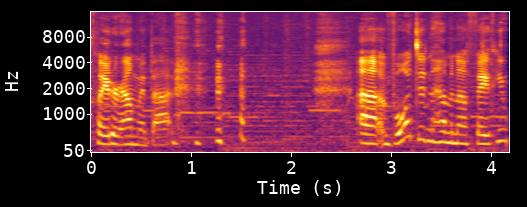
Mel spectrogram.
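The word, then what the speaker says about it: Vordt: There was a D in there, though. It was like V-O-R-D-T. So, like, Vort in Dark Souls is spelled V-O-R-D-T. So we, like, played around with that. Vort didn't have enough faith.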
